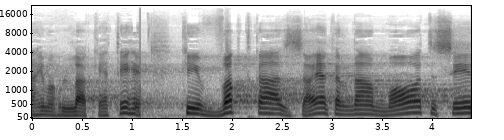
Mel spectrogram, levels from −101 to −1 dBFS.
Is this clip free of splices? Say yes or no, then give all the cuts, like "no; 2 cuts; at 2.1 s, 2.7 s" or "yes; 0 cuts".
no; 1 cut; at 1.0 s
